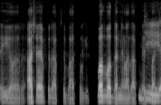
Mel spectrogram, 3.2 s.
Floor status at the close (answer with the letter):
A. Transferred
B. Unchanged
A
